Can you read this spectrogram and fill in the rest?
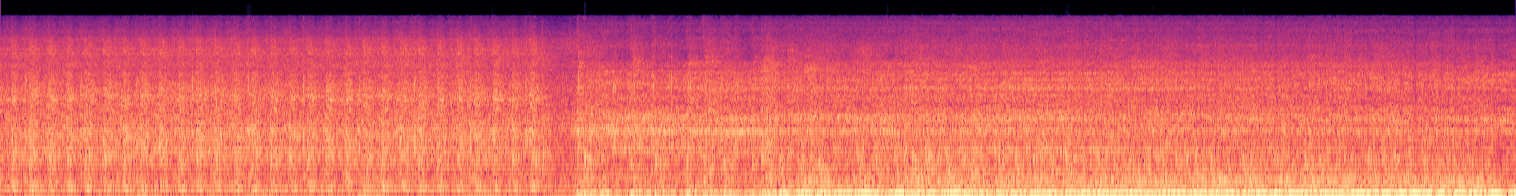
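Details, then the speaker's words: Jeep with a freshly swapped replacement engine that won't run, retried with starting spray: low, uneven churning while cranking, then a rougher, louder rumble with steady pulsing; abnormal cranking noise, cause unknown. "What in the world is that noise? Try it again."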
